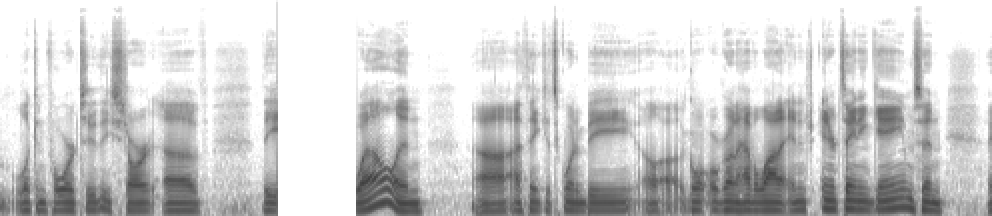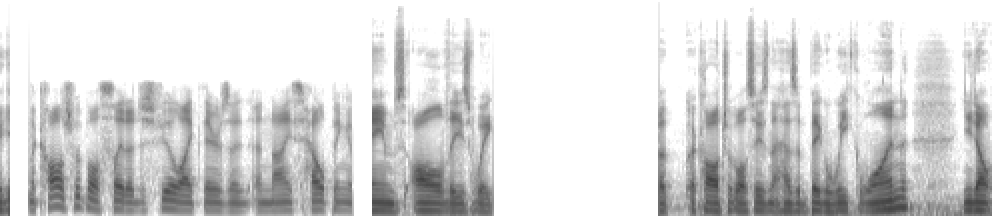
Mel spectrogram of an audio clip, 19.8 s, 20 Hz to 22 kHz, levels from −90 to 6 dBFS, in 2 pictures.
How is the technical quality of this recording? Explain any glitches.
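The recording has three glitches: two playback stalls and one stretch where the input switched to a poorer device.

Playback stalls at 2.77 to 3.57 s and 14.85 to 16.51 s. The speech cuts to silence for 0.79 s, then 1.67 s, likely because the player ran out of data. It resumes with "and uh I think", and later after "all of these" with "a college football season".

Input switched to a poorer device at 10.01 s, after a 200 ms gap. Until 13.64 s the sound turns dull. It drops about 10 dB and gains a noise floor about 40 dB down. This is likely a fallback microphone or headset profile. Full quality returns before "all of these".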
